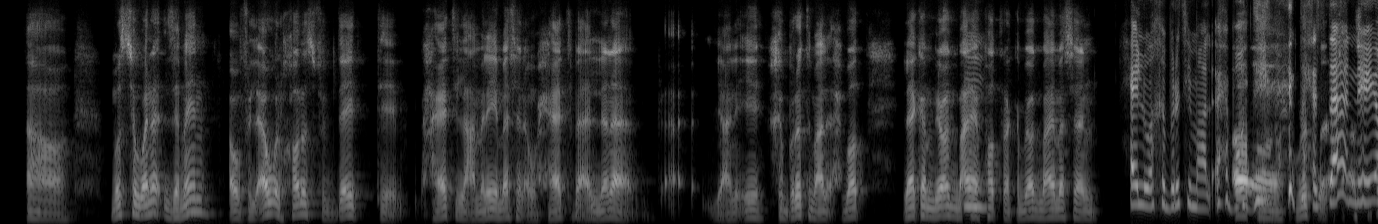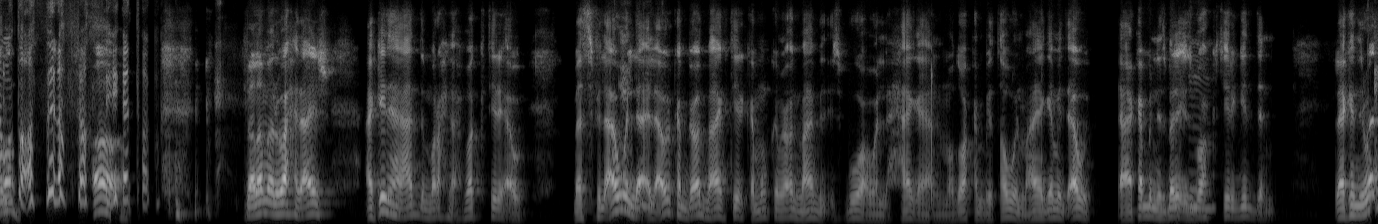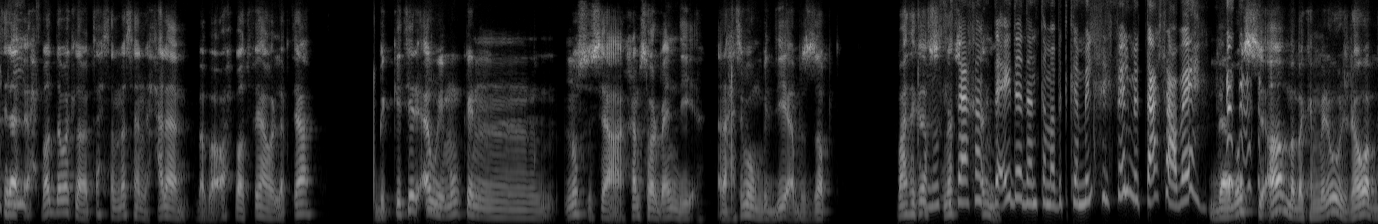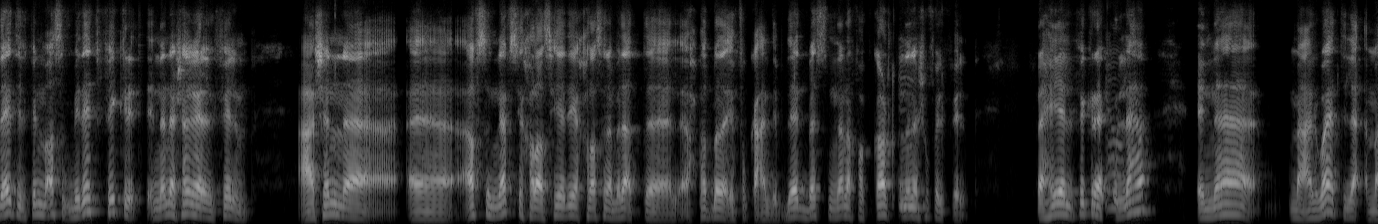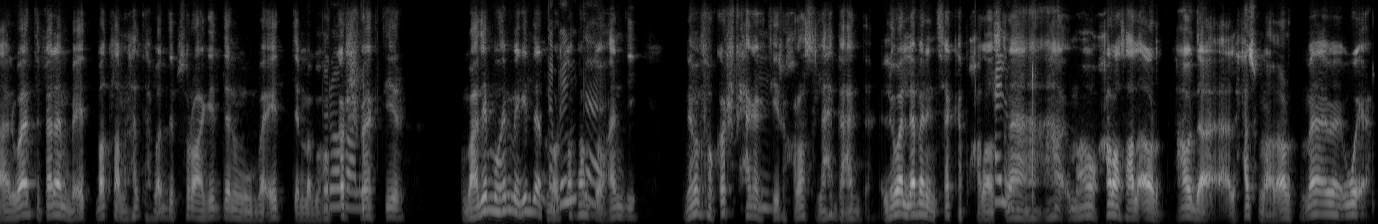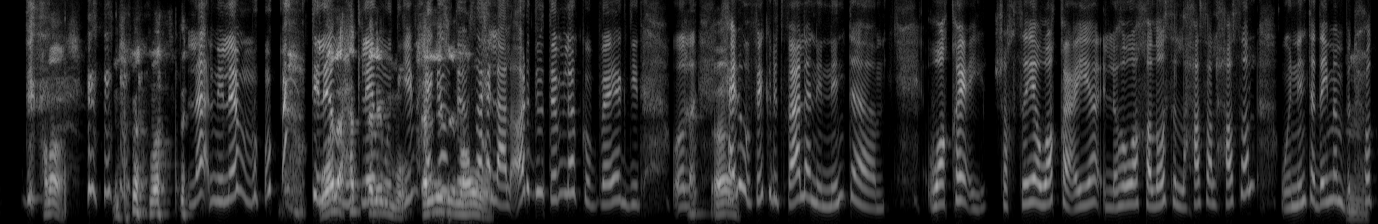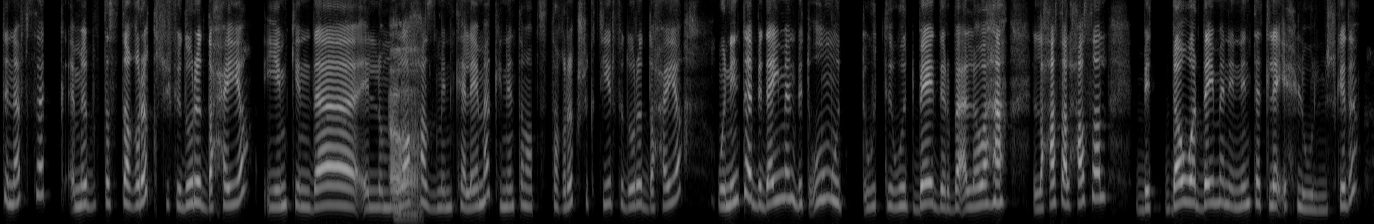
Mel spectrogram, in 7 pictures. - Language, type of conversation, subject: Arabic, podcast, إيه اللي بيحفّزك تكمّل لما تحس بالإحباط؟
- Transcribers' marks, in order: laughing while speaking: "دي، تحسّها إن هي متأصّلة في شخصيتك"; tapping; chuckle; laugh; other background noise; laugh; giggle; laughing while speaking: "لأ نلّمه، تلّمه، تلّمه تجيب … وتملى كوباية جديدة"; laugh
